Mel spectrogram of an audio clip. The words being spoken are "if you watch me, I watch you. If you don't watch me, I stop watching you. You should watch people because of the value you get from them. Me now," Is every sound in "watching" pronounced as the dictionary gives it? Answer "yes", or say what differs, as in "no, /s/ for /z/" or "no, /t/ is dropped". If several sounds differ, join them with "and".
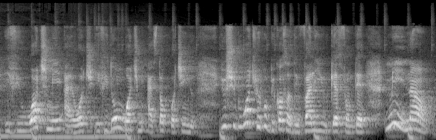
yes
